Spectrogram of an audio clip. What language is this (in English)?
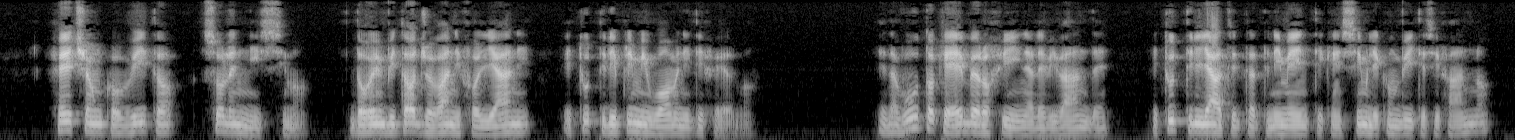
Italian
